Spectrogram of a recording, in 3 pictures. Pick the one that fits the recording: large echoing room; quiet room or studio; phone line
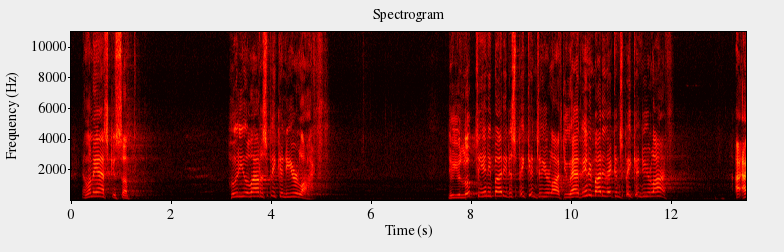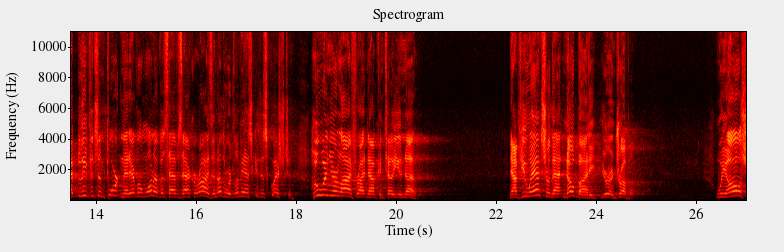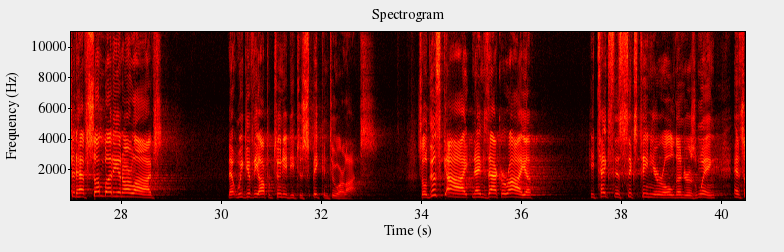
large echoing room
